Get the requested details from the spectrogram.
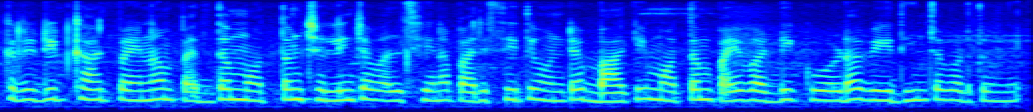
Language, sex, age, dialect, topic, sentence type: Telugu, female, 25-30, Central/Coastal, banking, statement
